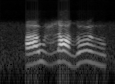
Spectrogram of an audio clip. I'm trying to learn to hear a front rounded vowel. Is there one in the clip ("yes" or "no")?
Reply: no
